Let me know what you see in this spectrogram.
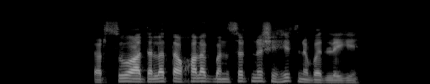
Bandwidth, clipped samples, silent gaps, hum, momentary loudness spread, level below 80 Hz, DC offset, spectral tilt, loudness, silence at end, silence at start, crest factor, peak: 9.4 kHz; under 0.1%; none; none; 12 LU; -72 dBFS; under 0.1%; -4.5 dB/octave; -34 LUFS; 0.7 s; 0.95 s; 24 dB; -12 dBFS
